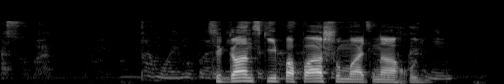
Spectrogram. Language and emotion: Russian, angry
